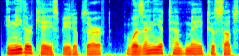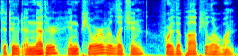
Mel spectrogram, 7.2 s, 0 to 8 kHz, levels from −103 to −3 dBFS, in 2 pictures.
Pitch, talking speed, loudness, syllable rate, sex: 95 Hz, 170 wpm, -20 LUFS, 5.6 syllables/s, male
